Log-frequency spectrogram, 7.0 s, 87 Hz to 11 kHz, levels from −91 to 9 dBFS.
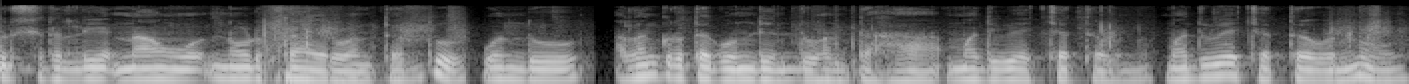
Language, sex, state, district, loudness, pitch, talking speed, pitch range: Kannada, male, Karnataka, Shimoga, -17 LUFS, 110 Hz, 120 wpm, 100-115 Hz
